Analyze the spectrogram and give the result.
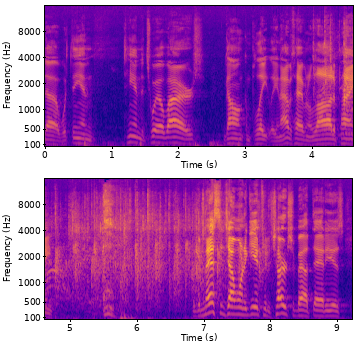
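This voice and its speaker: A man's voice: a little high, background noise. A young man giving a nervous, earnest testimony that turns to exhortation, on a handheld mic in a small church.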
